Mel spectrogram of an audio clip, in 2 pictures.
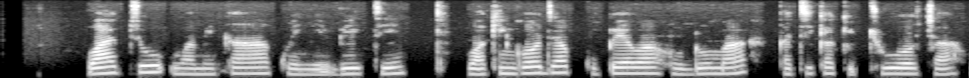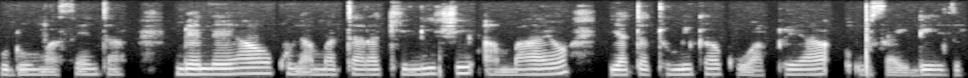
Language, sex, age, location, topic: Swahili, female, 25-35, Kisii, government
